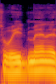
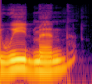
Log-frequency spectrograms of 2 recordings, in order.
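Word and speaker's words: Weidman: I think it's pronounced Weedman. It's W-E-I-D-M-A-N.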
